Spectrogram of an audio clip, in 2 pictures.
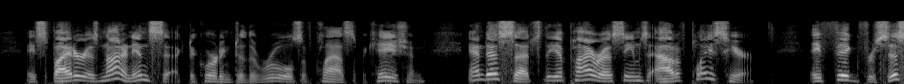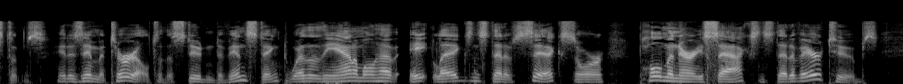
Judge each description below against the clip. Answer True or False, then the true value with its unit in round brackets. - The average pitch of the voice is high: False (150 Hz)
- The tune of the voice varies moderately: False (5.9 semitones)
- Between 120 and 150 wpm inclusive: False (165 wpm)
